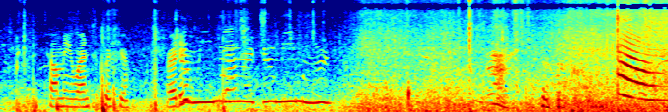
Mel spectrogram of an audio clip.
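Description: Faint people's voices calling out on a snow-tubing hill. There is a short call about a second in, a long held call from about two to four seconds, and a falling squeal near the end.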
